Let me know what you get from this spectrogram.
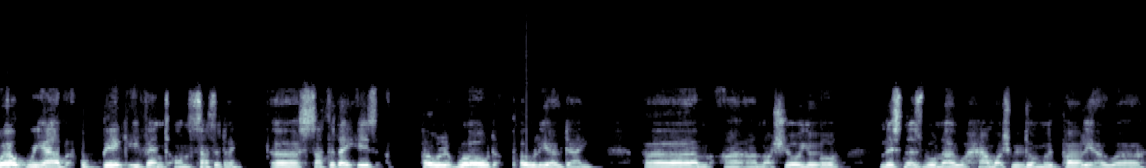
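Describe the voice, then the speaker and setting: A man in a British accent with a dark, mellow tone, a fairly high pitch, fairly even intonation and a fairly slow pace. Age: 60s. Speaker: Rotary Club treasurer. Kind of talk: interview. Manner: halting.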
